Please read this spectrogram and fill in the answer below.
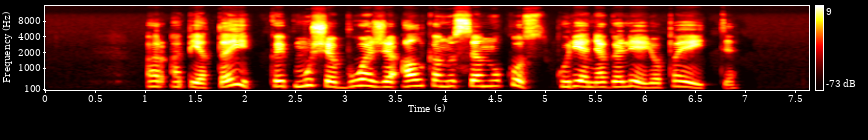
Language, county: Lithuanian, Vilnius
